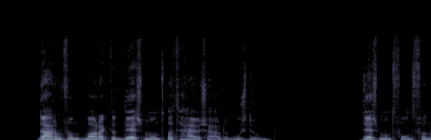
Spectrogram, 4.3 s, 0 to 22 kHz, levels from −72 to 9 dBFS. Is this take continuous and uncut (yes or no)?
no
